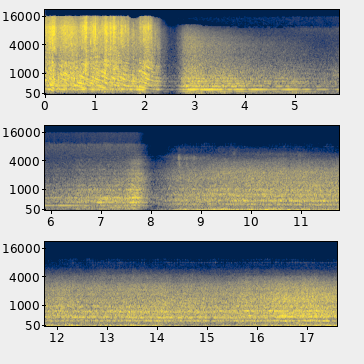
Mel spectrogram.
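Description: Racing truck engines roar loudly in a pack.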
